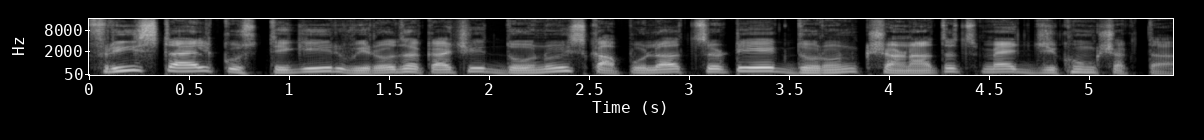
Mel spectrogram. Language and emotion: Goan Konkani, neutral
